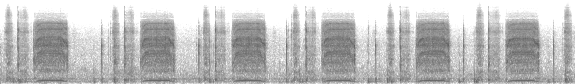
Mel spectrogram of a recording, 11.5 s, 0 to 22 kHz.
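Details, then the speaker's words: Olympus Stylus Infinity Zoom 115 DLX 35mm film camera rewinding scrap test film: steady high whirring bursts of about a second, repeating roughly every two seconds, even and unstrained; normal film rewind. "and if I were to close this it will continue to rewind and just wait for it to finish up here"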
